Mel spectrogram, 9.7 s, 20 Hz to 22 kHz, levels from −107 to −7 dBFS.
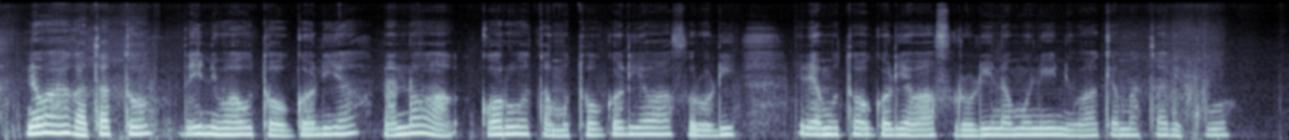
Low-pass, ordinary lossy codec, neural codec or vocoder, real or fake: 19.8 kHz; none; vocoder, 44.1 kHz, 128 mel bands every 512 samples, BigVGAN v2; fake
